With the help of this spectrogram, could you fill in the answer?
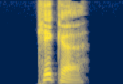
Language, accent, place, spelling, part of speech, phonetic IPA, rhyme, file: German, Germany, Berlin, kicke, verb, [ˈkɪkə], -ɪkə, De-kicke.ogg
- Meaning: inflection of kicken: 1. first-person singular present 2. first/third-person singular subjunctive I 3. singular imperative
